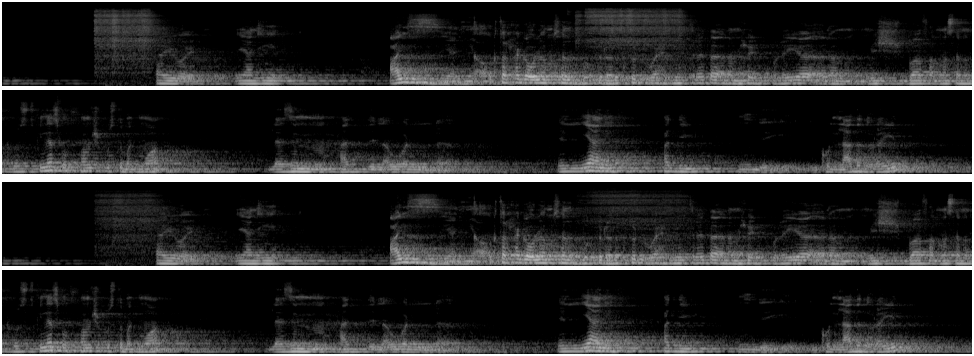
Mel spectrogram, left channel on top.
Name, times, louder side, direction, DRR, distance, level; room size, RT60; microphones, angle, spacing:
sound 1, 0.9-1.8 2.3-2.4 2.6-4.1 4.7-5.2 5.6-9.0 10.0-11.9 12.1-12.6 14.2-16.8 17.2-18.0, left 8 dB, 60° left, 0.9 m, -47 dB
voice 1, 1.5-2.0 2.3-2.8 3.9-11.3 12.4-14.3 15.3-15.9 16.3-16.7 17.1-18.7, right 1 dB, 5° right, 4 dB, 0.6 m, -29 dB
10.0 x 9.4 x 4.0 m, 2.7 s
head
